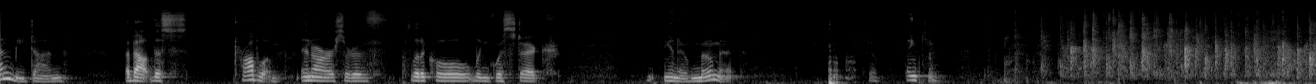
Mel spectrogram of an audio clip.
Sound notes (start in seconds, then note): 9.8 applause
